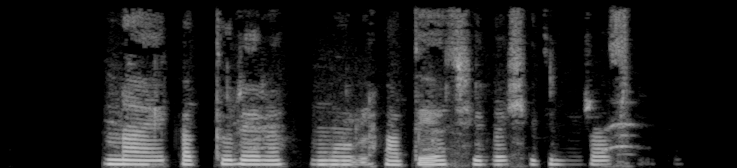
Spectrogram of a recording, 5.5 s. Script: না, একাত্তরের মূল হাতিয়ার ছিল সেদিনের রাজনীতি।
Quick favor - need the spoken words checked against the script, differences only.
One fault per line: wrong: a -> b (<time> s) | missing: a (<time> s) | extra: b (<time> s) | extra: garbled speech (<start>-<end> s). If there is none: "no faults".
no faults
